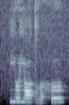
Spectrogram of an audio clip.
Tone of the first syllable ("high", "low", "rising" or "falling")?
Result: high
